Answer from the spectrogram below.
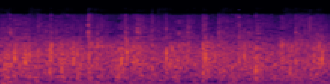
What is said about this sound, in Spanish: Muchas gracias al público que está aplaudiendo. No lo ven ustedes porque está al otro de la cámara, pero tenemos público en vivo.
